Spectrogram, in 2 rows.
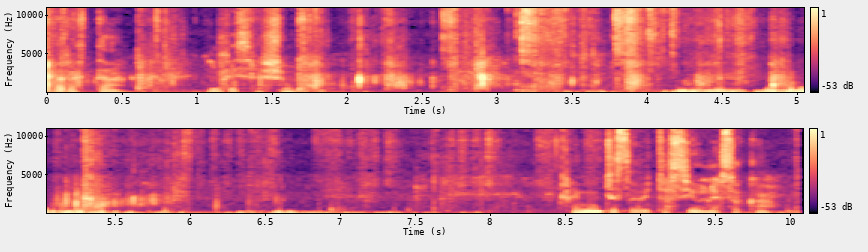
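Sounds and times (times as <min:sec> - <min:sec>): footsteps crunching on gravel: 0:00.0 - 0:08.9
low rumble on microphone: 0:03.4 - 0:08.1.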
